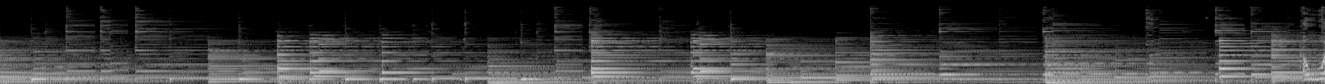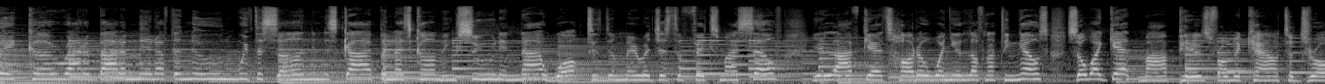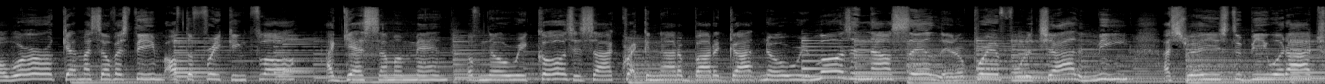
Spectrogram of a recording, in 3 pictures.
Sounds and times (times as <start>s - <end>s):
Music: 0.0s - 39.7s.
